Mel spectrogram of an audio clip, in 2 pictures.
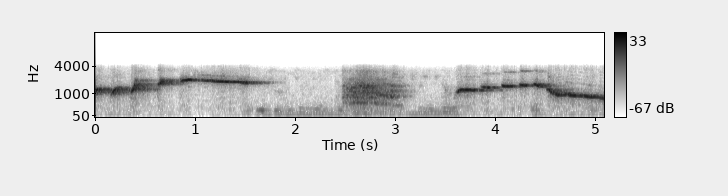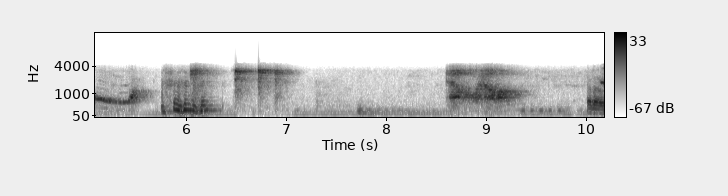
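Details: Pet African grey parrot going wild inside a home. A rising, sustained whistle and a long falling whistled glide mix with scratchy squawks and sharp clicking bursts.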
